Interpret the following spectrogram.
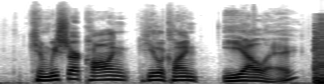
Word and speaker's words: Hila: alternate you got an alternate here down here hila clim which by the way did you guys know that hil's name is pronounced Ela Ela the H is in silent it's supposed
